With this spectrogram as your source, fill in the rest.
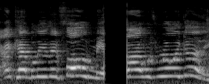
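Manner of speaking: loud, high frantic yell; constantly yelling pawn. Acted. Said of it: "just constantly yelling".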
